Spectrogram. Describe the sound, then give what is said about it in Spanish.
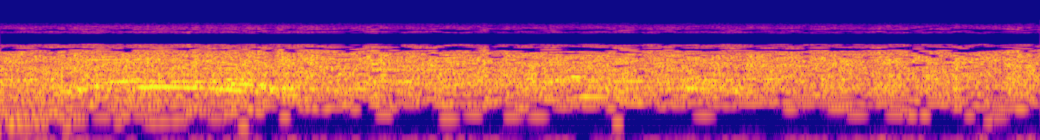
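Faint, steady applause from a church audience, an even, continuous hiss of many hands clapping with no voices over it. “Dale un aplauso a Dios si puede.”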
